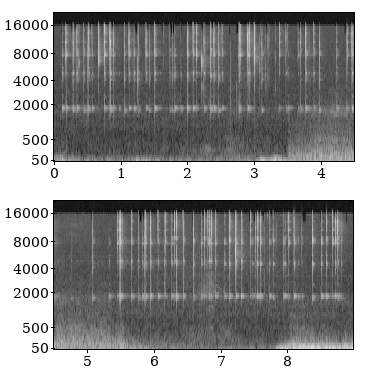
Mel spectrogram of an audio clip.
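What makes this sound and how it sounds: A hollow black ceramic mug is held close and tapped rapidly with long nails, giving a quick stream of bright, chime-like clinks with a steady ringing tone. Low muffled rumbles swell under the tapping midway through and again more loudly near the end.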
